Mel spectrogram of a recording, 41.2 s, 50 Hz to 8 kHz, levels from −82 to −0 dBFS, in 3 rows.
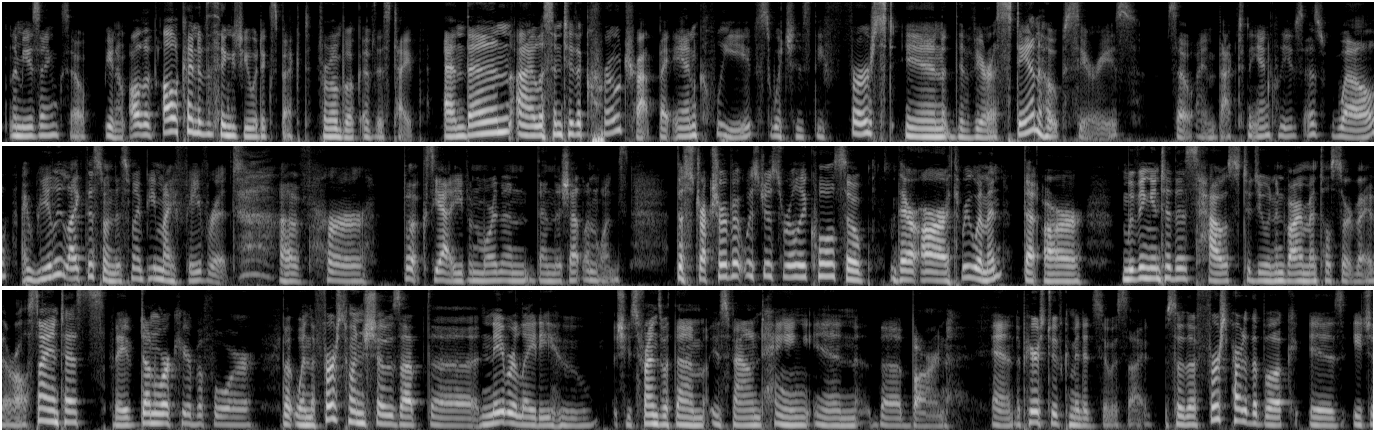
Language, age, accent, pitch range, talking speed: English, 30-49, American, 160-205 Hz, 200 wpm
